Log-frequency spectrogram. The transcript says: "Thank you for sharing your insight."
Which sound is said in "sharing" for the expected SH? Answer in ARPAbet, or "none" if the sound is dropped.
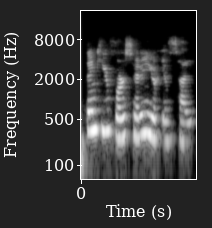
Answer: S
